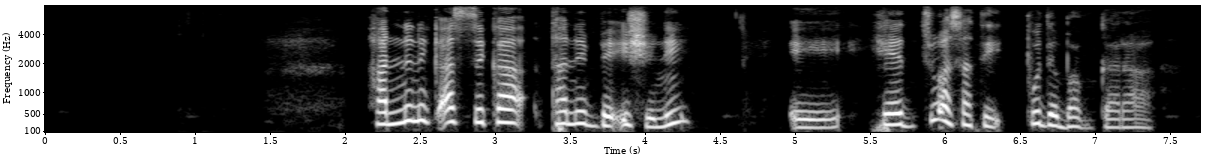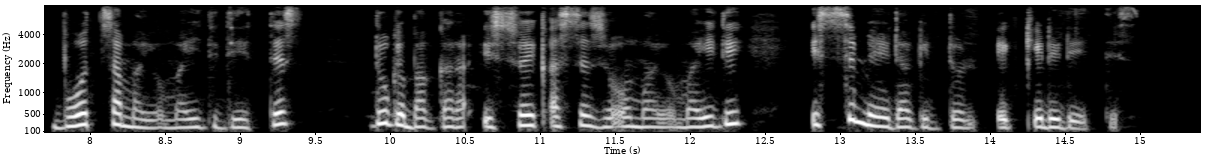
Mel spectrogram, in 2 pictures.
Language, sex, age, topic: Gamo, female, 25-35, government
